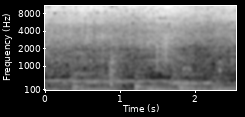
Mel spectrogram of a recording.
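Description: Food sizzles in a pan on the stove as it is stirred briskly, a soft, steady crackle with faint scraping, with no talk.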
